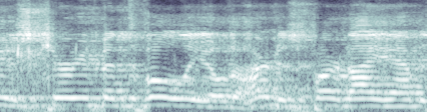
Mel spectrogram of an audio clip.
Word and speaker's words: Bentivolio: forward to serving you my name is Kerry bentivolio the hardest part I am is kidding everybody pronounce my name correctly got to see when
